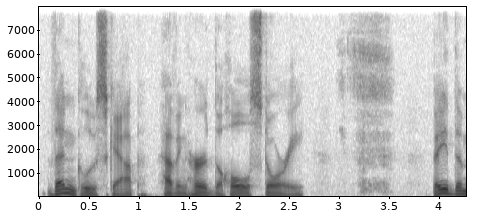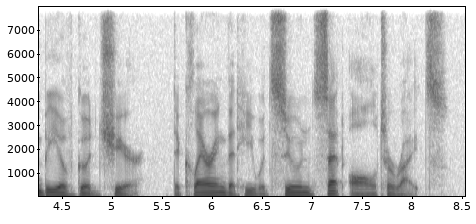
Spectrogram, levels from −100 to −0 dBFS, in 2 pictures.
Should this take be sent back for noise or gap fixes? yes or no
yes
